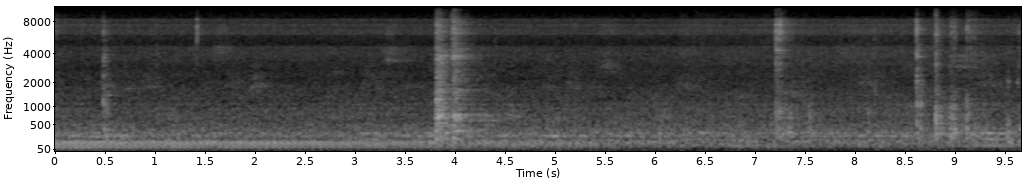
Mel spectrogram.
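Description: Stirring in a pan while making gulab jamun, with soft scraping and clinks of a utensil against metal, several sharper taps standing out over a steady low background.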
